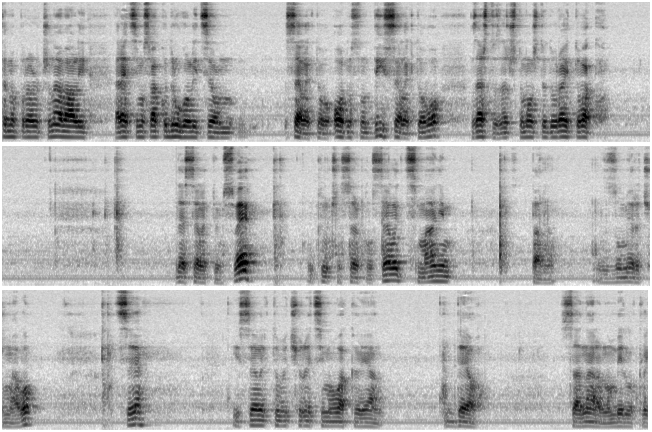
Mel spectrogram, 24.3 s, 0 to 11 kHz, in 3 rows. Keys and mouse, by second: 1.1 middle click, 6.0-7.1 middle drag, 9.4 alt+a, 11.5 c, 17.5 c.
